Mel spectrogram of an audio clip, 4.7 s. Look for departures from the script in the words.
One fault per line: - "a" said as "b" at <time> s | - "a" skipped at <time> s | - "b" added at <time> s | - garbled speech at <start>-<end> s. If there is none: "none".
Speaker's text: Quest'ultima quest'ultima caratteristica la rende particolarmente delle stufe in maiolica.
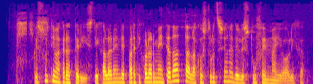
- "quest'ultima" skipped at 0.9 s
- "adatta alla costruzione" added at 2.5 s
